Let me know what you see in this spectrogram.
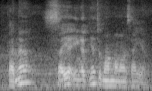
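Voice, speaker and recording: A man giving a personal testimony in conversation, telling it earnestly and acting out his own shouts. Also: mid-range voice, a little fast, soft background music. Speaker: guest sharing a testimony. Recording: echoey room with background noise.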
